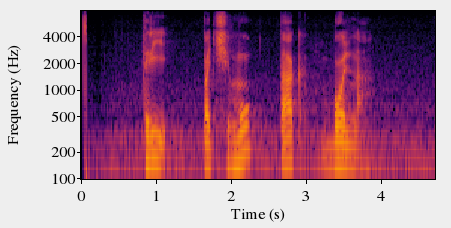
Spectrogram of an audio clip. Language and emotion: Russian, neutral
